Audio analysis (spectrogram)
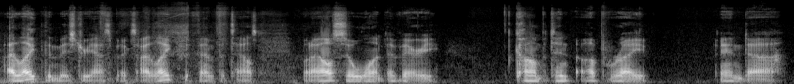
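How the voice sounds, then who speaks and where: A man's voice: a bass voice, moderate pace, gravelly. A man co-hosting a podcast, talking casually and enthusiastically about films with strong opinions. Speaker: podcast co-host. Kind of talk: casual film discussion.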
